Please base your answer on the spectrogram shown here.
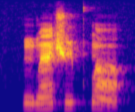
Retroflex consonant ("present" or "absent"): absent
